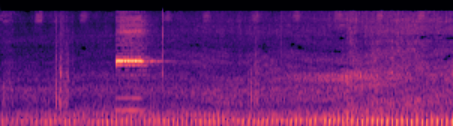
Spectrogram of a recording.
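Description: Motorcycle engine idling with a steady, even pulse, slightly louder towards the end. A short, loud beep cuts in about a second in.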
